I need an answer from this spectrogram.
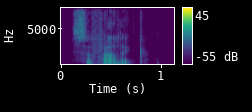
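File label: "cephalic", British English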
